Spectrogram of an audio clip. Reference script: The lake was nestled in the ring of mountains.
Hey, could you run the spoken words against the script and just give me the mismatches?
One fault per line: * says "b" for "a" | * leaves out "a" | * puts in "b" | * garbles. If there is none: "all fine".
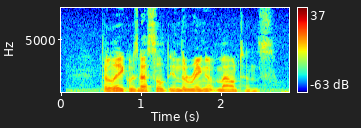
all fine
